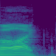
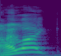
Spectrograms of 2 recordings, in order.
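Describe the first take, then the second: First: It is said with the pitch going down low. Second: It is said in a high-pitched register. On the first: "And you kind of go down" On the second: "I register a higher octave"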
